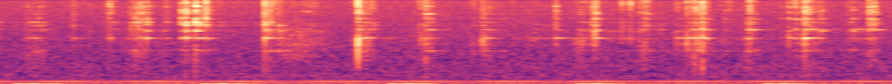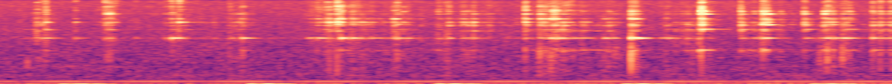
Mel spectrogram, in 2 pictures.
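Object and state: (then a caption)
Glass bottle. A glass bottle is tapped for ASMR, giving quick, bright clinks that come in short clusters at a fairly steady pace, roughly one per second. Each tap dies away fast, and a steady low hum runs underneath the whole time.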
